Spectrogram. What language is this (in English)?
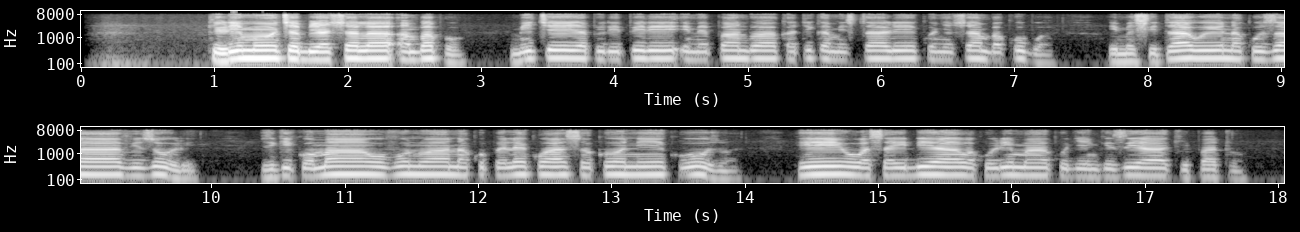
Swahili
